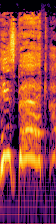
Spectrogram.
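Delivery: very high, slow, frantic screaming. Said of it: "he's screaming out in the crowd".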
